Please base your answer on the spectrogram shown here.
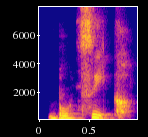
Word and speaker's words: boutique: have it in q letter Q in words can produce the sound example Boutique is pronounced as Boutique he antique you can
